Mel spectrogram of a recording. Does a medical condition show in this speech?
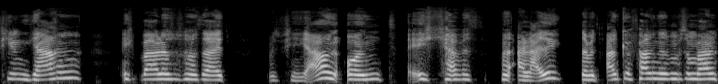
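Yes: Down syndrome; trisomy 21, three copies of chromosome 21, genetic anomaly; age 24.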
